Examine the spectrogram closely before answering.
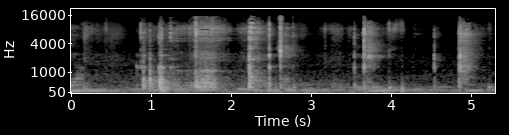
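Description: A plastic lid clicks as it snaps shut on a food container.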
